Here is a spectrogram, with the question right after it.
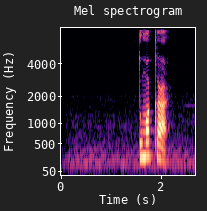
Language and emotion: Russian, neutral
